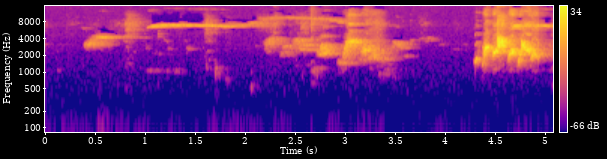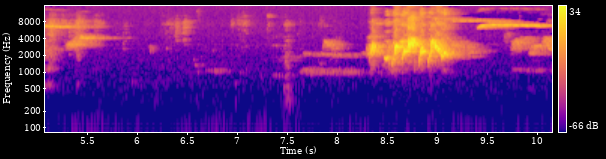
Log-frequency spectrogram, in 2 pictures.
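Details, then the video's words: Vietnamese red-whiskered bulbul in a cage sings along to played chick sounds: three loud, quick warbled phrases at intervals of about four seconds, with long thin high whistles and soft chirps between them. "นกกรงหัวจุกเวียดนาม ต่อดอกเร็ว เปิดยั้วลูกนกฟักแล้วคึกร้องตาม"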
